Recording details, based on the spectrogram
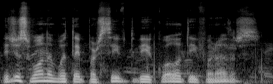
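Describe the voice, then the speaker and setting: A man acting as a grim veteran detective in an audio drama. His voice is gravelly and mid-pitched, and he speaks with halting, worn-out gravity. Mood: grim, shaken. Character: weary, grim veteran male detective at a crime scene.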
